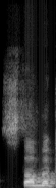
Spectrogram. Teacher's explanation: Stomach, accent tonique sur la première syllabe.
